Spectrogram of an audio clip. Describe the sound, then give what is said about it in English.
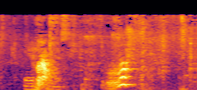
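A person imitates a dog's bark with two loud, voiced, yelping barks about a second apart, the second longer and slightly higher, with no other talk. “Did you just bark at me?”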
